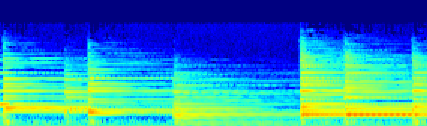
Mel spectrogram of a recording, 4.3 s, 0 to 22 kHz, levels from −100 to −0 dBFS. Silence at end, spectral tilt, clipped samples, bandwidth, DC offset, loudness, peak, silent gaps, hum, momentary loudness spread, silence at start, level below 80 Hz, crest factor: 0 s; -5.5 dB/octave; under 0.1%; 9.2 kHz; under 0.1%; -33 LUFS; -16 dBFS; none; none; 16 LU; 0 s; -58 dBFS; 16 dB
